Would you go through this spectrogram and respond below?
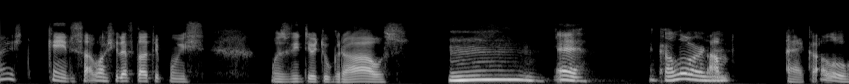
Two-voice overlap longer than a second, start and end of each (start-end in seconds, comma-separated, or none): none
